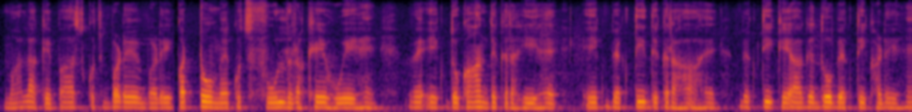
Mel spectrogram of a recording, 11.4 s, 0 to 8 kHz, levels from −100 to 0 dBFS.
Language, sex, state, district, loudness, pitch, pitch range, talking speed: Hindi, male, Bihar, Purnia, -33 LUFS, 130 Hz, 125-135 Hz, 160 wpm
